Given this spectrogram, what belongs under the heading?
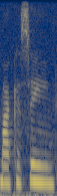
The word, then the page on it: magazine: English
